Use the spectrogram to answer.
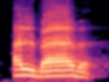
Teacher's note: الباب الف مدہ ایک الف کی مقدار میں کھینچ کر پڑھیں گے. با ساکن پڑھا جائے گا وف کی صورت میں اور با ساکن پر قلقلہ بھی کریں گے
